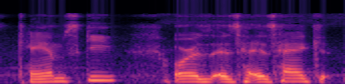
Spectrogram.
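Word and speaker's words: Kamski: I've been calling him Kamasaki this whole time. And it's Kamsky. Or is is Hank mispronouncing it? because it looks like it sounds like Kamsky honestly, but I assume Kamasaki,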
